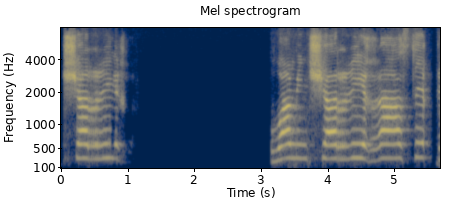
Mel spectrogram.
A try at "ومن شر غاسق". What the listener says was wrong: غا نہیں ہے، غا. غین کو موٹا پڑھیں، غین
